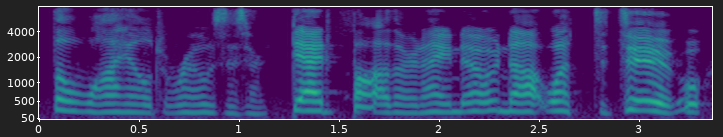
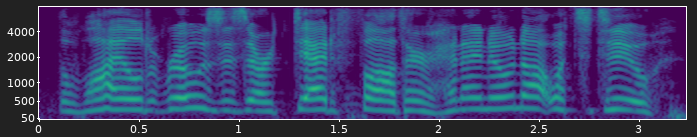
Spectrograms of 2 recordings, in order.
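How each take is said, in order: First: It is said in his ordinary voice. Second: It is said in an acted character voice.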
